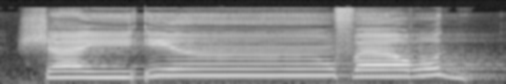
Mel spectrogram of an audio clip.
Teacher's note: Karena tanwin kasrah menghadapi huruf fa, maka tanwin kasrah ini dibunyikan samar-samar. Kita siap-siap menuju fa disertai bunyi dengung. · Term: ikhfa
